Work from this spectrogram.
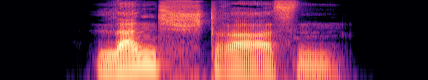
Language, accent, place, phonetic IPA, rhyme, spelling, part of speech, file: German, Germany, Berlin, [ˈlantˌʃtʁaːsn̩], -antʃtʁaːsn̩, Landstraßen, noun, De-Landstraßen.ogg
- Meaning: plural of Landstraße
